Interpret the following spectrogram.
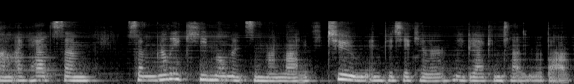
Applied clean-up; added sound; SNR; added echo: neural separator model SepFormer DNS4.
